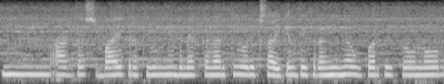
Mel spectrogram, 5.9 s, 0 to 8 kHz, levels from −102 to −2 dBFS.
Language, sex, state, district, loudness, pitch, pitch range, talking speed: Hindi, female, Chhattisgarh, Sarguja, -21 LUFS, 235 Hz, 235-245 Hz, 200 wpm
